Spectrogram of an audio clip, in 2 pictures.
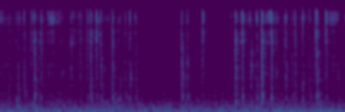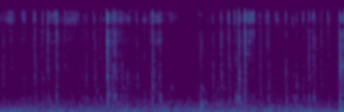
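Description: Fingertips of both hands type quickly on a black backlit laptop keyboard with plastic keycaps, producing dense, short, bright key taps. The clicks ride over a steady low hum that fills the background throughout.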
